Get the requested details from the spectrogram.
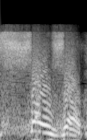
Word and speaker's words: sozo: That word saved in the Greek means sozo. It's S-O-Z-O in the Greek.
